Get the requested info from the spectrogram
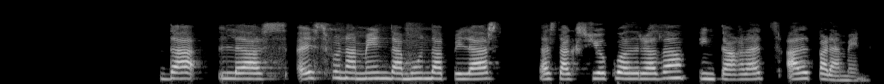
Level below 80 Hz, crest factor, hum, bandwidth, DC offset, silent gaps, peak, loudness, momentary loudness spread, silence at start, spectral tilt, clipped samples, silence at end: -68 dBFS; 18 dB; none; 7.8 kHz; under 0.1%; 2.91-2.96 s, 5.04-5.15 s, 5.22-5.39 s, 6.92-6.99 s; -2 dBFS; -19 LUFS; 8 LU; 1.6 s; -2.5 dB/octave; under 0.1%; 0.2 s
